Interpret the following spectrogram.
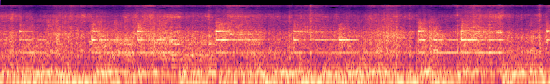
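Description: Santali folk festival music led by percussion: drums beating a steady, driving rhythm, with short ringing tones recurring above them.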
